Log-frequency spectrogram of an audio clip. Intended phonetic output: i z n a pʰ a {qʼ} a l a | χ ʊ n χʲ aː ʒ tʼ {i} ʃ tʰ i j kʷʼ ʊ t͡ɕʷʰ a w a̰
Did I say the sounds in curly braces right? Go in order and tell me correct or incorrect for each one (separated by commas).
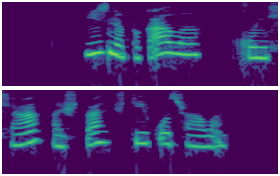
incorrect, incorrect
